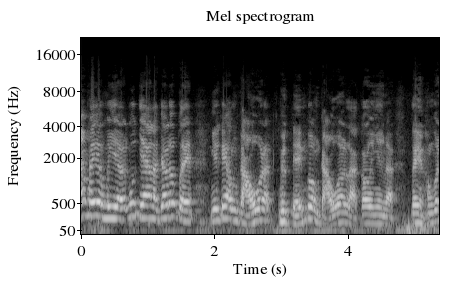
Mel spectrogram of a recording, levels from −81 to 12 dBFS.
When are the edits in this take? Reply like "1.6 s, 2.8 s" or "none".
2.9 s

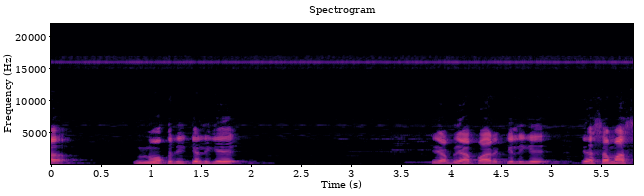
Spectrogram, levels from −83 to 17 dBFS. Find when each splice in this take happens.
none

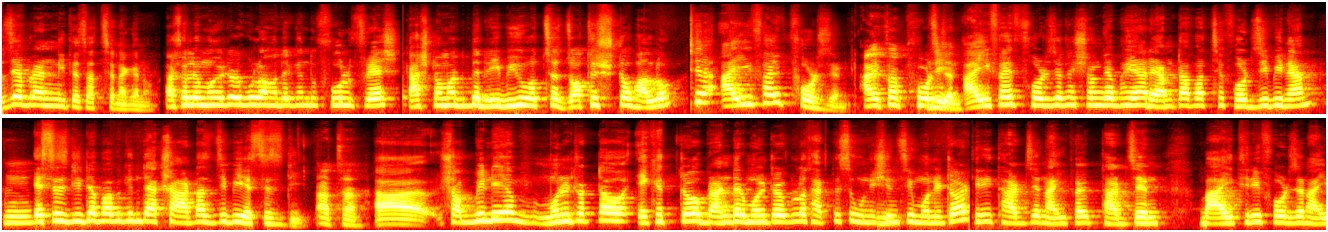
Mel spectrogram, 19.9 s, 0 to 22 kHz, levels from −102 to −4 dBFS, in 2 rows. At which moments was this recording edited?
1.1 s, 3.0 s, 5.2 s, 17.2 s

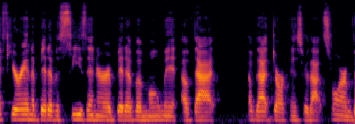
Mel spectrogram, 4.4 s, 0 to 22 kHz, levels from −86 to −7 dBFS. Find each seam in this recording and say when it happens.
none

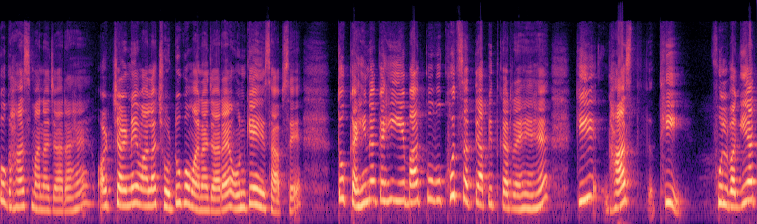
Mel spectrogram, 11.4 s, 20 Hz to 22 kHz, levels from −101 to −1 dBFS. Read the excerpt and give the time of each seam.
none

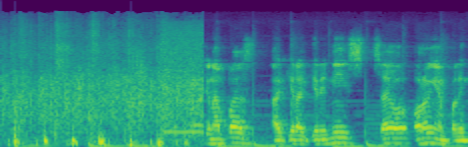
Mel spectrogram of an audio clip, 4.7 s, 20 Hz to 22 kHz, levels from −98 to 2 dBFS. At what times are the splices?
2.0 s

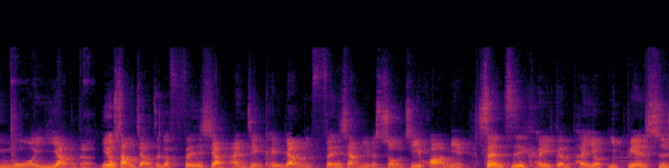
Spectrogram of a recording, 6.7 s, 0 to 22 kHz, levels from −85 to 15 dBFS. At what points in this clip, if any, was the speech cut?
0.9 s, 4.6 s

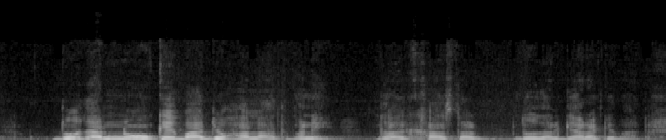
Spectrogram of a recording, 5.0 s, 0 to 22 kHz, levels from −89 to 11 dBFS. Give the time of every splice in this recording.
none

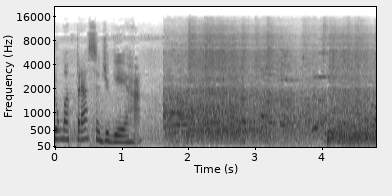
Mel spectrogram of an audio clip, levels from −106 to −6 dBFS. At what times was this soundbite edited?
1.4 s

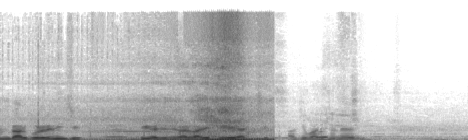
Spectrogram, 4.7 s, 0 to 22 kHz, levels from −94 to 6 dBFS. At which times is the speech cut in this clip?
2.8 s

